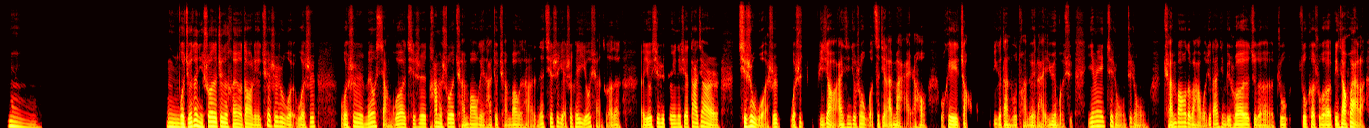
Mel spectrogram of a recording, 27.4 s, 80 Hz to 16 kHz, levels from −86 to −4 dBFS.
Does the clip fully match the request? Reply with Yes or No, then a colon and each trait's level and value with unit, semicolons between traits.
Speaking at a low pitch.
Yes: very low, 95 Hz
